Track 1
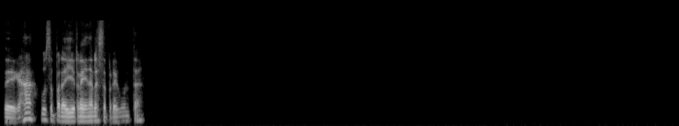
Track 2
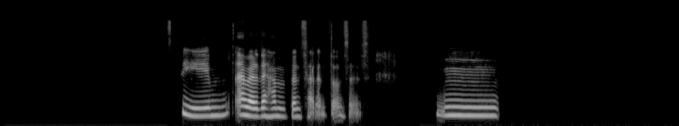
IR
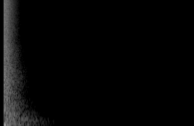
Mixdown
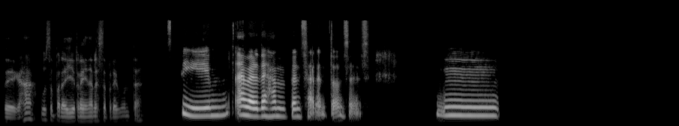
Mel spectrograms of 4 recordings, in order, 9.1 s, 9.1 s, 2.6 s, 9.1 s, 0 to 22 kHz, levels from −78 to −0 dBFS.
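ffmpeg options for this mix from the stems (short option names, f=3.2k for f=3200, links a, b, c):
-filter_complex "[0:a]volume=-16.5dB[a];[1:a]volume=0dB[b];[a][b]amix=inputs=2:normalize=0,highpass=290,crystalizer=i=1:c=0"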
